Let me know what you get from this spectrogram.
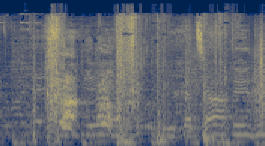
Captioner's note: grunting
